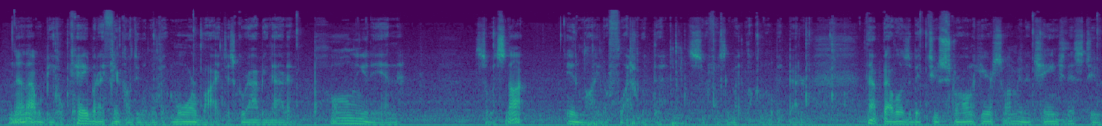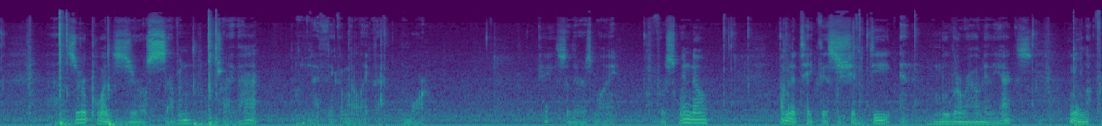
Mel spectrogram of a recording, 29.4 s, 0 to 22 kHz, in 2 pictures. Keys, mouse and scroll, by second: 1.0-1.3 scroll up 2, 1.5 Tab, 1.7 middle click, 2.5 click, 3.0-3.9 scroll up 2, 4.0 click, 7.9 alt+a, 8.4 Tab, 9.2-9.6 scroll down 4, 9.6 middle click, 10.2-10.8 scroll down 1, 10.8 middle click, 10.8-11.3 scroll down 1, 11.3-11.9 scroll up 2, 12.2 click, 13.7 click, 18.7 alt+a, 19.0-19.9 scroll down 5, 19.8 middle click, 23.4-24.3 scroll up 2, 24.3 click, 24.3 scroll up 1, 24.6 middle click, 26.1 shift+d, 26.9 click, 29.0 KP_7.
